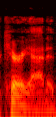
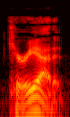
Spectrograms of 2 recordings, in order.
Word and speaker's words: caryatid: I looked it up online because I got to be in the booth and I want to make sure I'm saying things right. And I did the little thing where you can play the sound, and it said Caryatid. And I'm like, okay, well, that must be how you say it. So when I started commentating, that's how I said it.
